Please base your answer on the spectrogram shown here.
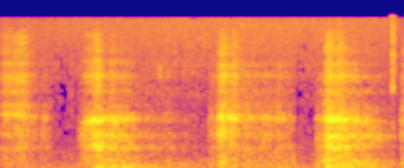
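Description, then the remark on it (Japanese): A voice imitates the heavy, slow breathing of an unseen presence sensed while writing: three loud, breathy inhale-exhale cycles about a second apart, with no words spoken. “あの僕の場合、執筆の時によく何かヘイトの気配がある時には、まあまあ見えないんですけどね、あ、誰かおるなと思ったりする息遣いが聞こえることなんて、あの、まあまあありますよ。”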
